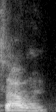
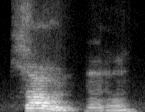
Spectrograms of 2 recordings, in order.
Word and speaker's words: Samhain: It's pronounced Samhain. Samhain.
